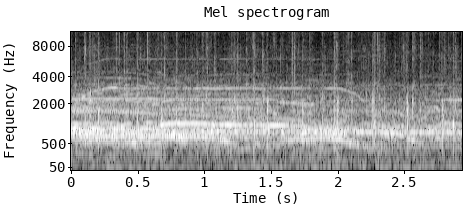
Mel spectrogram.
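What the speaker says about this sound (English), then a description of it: "he received a standing ovation and was met with massive cheers and applause" A rally crowd in Florida cheers and applauds for Barron Trump, a dense wash of clapping and shouting heard from a distance, steady and fairly faint for a few seconds.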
